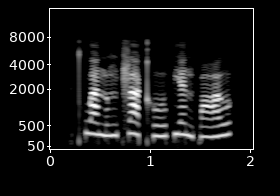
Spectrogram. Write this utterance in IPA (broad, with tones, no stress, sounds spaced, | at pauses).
t̪ʰ w a˥˧ n ʊ˥˧ ŋ ʈ͡ʂ ä˥˩ kʰ o˧˥ ʊ̯ p j ɛ˥˩ n p ɑ˧˥ ʊ̯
